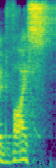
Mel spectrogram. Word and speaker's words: advice: the advisors gave their advice freely take my advice I don't use it anyway many receive advice but only the wise profit from it so the noun the C version rhymes with ice let's go back to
